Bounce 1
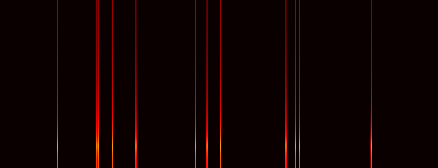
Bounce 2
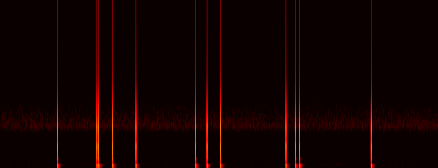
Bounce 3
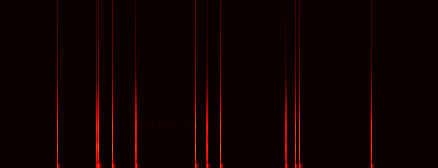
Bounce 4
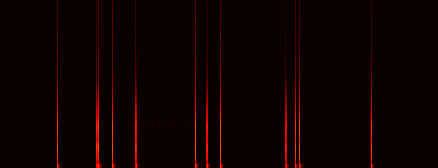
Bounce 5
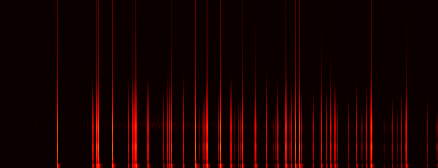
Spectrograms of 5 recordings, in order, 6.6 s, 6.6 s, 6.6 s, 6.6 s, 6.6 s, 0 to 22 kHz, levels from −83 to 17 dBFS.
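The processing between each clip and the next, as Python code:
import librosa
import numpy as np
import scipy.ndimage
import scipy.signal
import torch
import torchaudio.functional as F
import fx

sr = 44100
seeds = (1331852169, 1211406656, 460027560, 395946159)

y1 = fx.curve_eq(x, sr, hz=(100.0, 180.0, 310.0, 480.0, 850.0, 1300.0, 3600.0, 5500.0, 8100.0, 12000.0), db=(0, -9, -9, 15, -15, 4, -4, 15, 9, -3))
y1 = y1 * 10.0 ** (-1.5 / 20.0)
y2 = fx.rider(y1, sr, range_db=10, speed_s=2.0)
y2 = y2 * 10.0 ** (-5.5 / 20.0)
y3 = y2
y4 = fx.echo_feedback(y3, sr, ms=531, feedback_pct=46, wet_db=-9.0)
y4 = y4 * 10.0 ** (1.5 / 20.0)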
